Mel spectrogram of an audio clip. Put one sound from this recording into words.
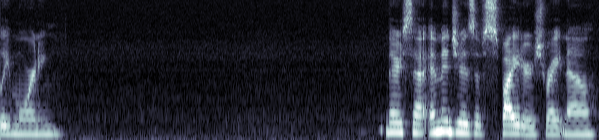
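A woman speaks calmly and softly into a microphone, close by.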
